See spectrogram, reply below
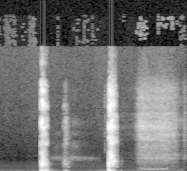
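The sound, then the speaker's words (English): Two sharp, breathy gasps about a second apart, each a quick rush of air, followed by a softer drawn-out exhale; fairly loud with no talking. “I'm literally letting out gasps of air just because we have a podcast.”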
